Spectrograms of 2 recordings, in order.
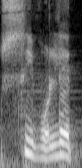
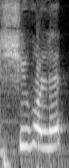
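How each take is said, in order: First: The word begins with a plain s sound. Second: The word begins with a sh sound. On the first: "lo pronunciaban como Sibolet" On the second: "en lugar de, de decir Shibolet"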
